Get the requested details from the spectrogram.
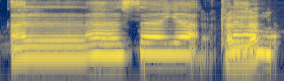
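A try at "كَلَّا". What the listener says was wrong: Kalla, kurang panjang sedikit lagi. Kalla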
